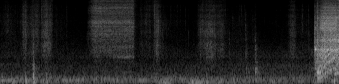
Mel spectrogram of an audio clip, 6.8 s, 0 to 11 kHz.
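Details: John Deere LX255 lawn tractor, Kohler 15 hp engine, sat for years; quiet cranking then it catches on starting fluid and roars loudly, muffler questioned, oil light goes off; fuel supply suspect, to be fixed next.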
